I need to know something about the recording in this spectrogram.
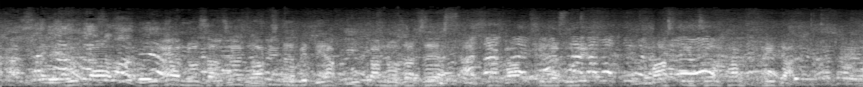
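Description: Speech: several voices talking, overlapping one another.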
